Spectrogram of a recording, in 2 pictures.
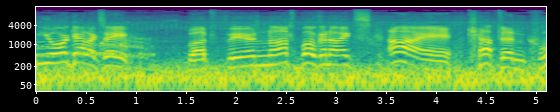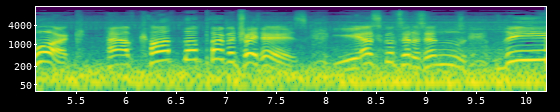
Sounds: speech

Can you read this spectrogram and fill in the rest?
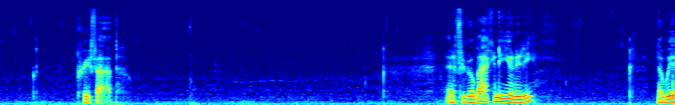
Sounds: speech
inside a small room

